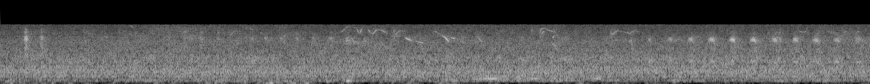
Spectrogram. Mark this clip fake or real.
real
